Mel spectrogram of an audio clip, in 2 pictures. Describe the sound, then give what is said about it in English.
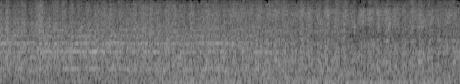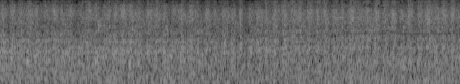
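A fast train roars by, a steady, dense rumble of wheels and rail noise holding loud throughout with a faint rhythmic clatter, no voices present. “Just then there came a vague vibration in the earth and air, quickly changing into a violent pulsation and an oncoming rush that caused me to start back, as though it had force to draw me down.”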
